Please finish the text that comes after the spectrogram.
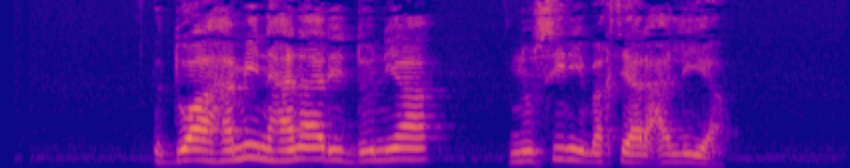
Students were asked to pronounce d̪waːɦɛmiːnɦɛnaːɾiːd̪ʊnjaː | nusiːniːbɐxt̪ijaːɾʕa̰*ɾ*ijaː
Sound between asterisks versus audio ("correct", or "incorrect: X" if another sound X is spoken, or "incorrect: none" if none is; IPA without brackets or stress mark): incorrect: l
